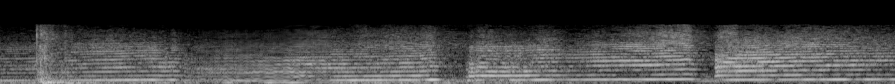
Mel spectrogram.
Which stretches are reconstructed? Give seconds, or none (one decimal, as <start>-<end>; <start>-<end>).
2.0-3.3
